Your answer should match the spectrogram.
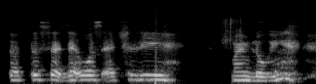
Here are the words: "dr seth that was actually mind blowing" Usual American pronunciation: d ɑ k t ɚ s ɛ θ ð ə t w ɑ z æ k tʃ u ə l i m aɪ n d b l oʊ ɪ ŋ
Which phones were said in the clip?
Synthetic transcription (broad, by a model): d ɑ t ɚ s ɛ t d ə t w ɑ s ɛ k tʃ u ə l i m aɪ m b l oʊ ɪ ŋ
